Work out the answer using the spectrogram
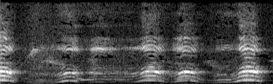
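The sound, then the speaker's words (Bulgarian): Dog yelping and whining in a few short, high, rising-and-falling cries separated by brief pauses, fairly loud and without talk. “Кучето само ми дай.”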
